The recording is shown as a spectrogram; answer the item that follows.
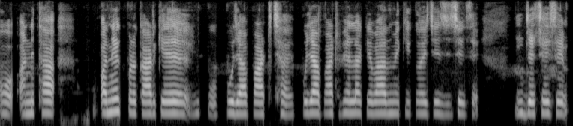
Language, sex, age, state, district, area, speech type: Maithili, female, 18-30, Bihar, Muzaffarpur, urban, spontaneous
